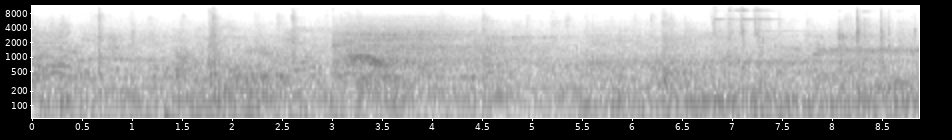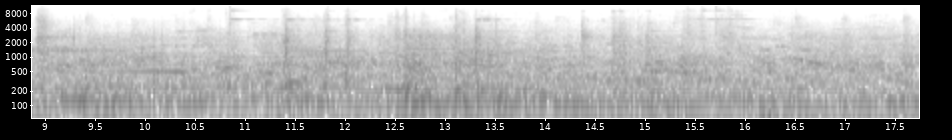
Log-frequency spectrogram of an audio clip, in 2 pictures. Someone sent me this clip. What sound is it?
Sounds from the Pinball Hall Of Fame in LAs Vegas.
